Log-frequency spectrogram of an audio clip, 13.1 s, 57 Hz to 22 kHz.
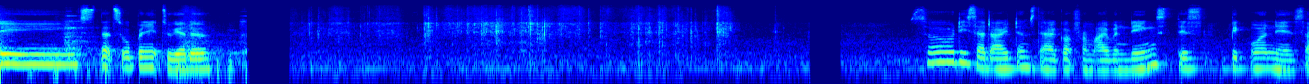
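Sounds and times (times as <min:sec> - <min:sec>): packaging crinkling and tearing: 0:02.9 - 0:07.9.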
